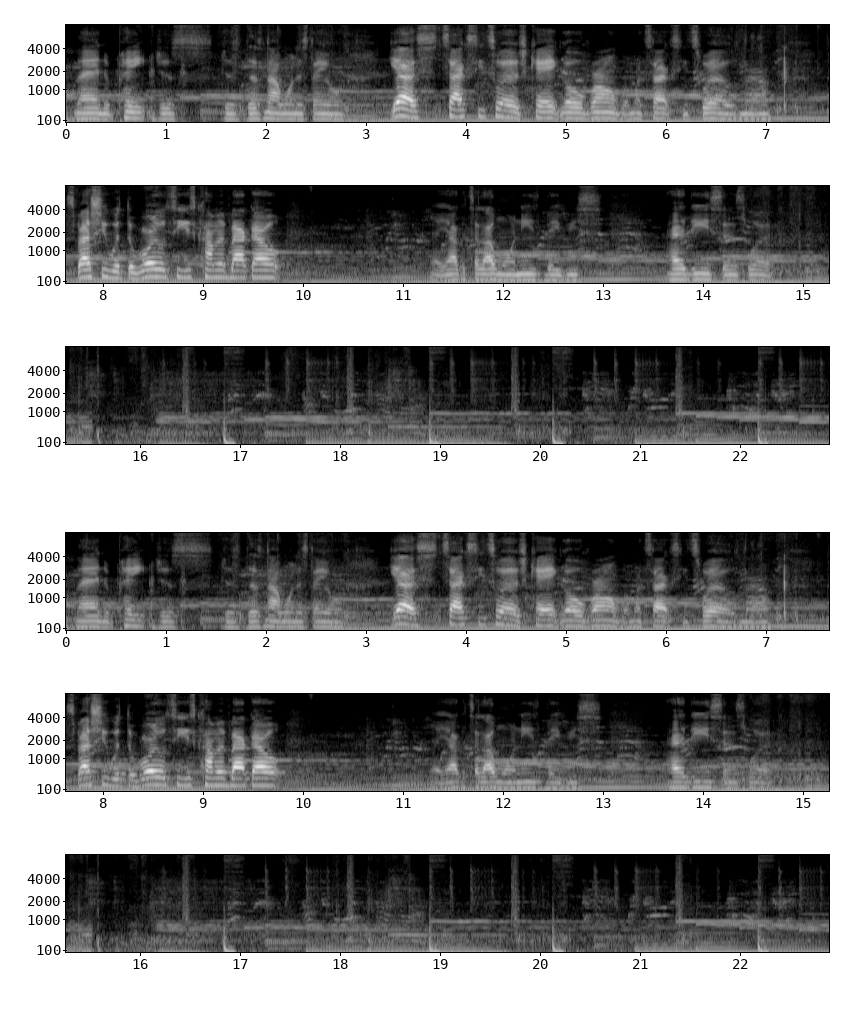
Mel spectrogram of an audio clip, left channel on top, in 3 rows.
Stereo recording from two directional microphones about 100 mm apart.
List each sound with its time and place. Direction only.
0.1 s speech: 15° right (ahead or behind)
8.5 s speech: 35° right (ahead or behind)
11.2 s speech: 15° right (ahead or behind)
